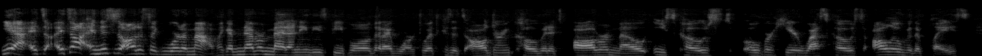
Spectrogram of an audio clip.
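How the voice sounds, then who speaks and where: A woman's voice: on the low side, brisk, hardly any pauses, no room sound. A woman in her thirties from Ohio, chatting as a podcast guest about nutrition coaching and filling her talk with "like". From Ohio, USA. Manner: chatty, many "like" fillers, acts out quotes. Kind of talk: casual chat.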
